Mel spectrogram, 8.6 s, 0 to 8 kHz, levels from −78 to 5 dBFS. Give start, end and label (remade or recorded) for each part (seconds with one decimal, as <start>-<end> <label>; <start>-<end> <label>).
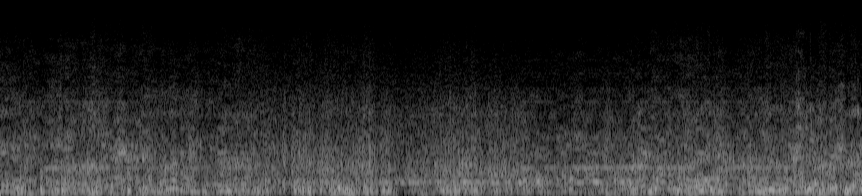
0.0-2.5 remade; 2.5-5.2 recorded; 5.2-8.6 remade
